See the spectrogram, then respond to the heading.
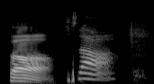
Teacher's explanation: where do we place our tongue in sa? At the tip of the upper teeth.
